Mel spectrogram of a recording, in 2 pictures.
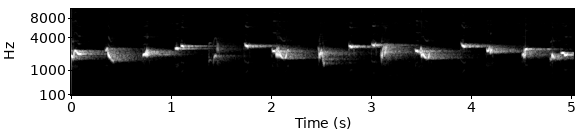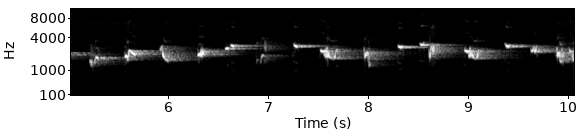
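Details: Sooty-headed bulbul song used to provoke caged birds into singing: bright, bubbly descending whistled notes in quick overlapping pairs, repeated steadily throughout with no pauses, on a quiet background.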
